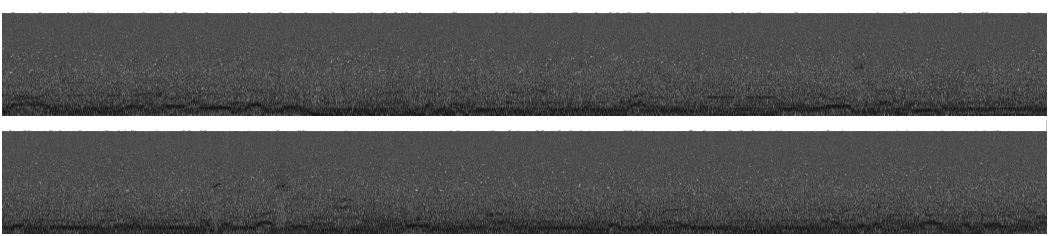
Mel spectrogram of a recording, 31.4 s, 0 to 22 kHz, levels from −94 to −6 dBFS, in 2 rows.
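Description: Throughout the clip, samples stored as 32-bit floats are being read as 16-bit integers, a wrong sample width that splits each value into two halves, only some of which keep the top bits of the real signal. The result is loud, harsh noise with the real sound buried inside, playing at half speed and an octave low.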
